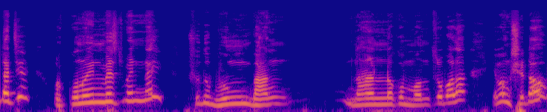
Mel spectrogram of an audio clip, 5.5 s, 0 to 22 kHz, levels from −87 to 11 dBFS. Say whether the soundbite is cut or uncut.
uncut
